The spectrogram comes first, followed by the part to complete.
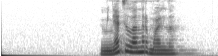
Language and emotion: Russian, positive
